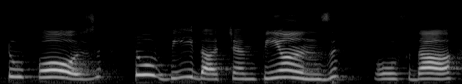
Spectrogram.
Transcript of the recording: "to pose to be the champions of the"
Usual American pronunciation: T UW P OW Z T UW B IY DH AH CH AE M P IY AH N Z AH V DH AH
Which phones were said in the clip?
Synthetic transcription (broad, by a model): T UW P OW Z T UW B IY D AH CH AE M P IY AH N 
